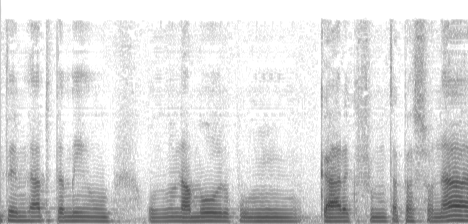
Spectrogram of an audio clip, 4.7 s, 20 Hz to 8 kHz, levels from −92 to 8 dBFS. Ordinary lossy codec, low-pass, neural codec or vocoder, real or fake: none; none; codec, 16 kHz, 1.1 kbps, Voila-Tokenizer; fake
